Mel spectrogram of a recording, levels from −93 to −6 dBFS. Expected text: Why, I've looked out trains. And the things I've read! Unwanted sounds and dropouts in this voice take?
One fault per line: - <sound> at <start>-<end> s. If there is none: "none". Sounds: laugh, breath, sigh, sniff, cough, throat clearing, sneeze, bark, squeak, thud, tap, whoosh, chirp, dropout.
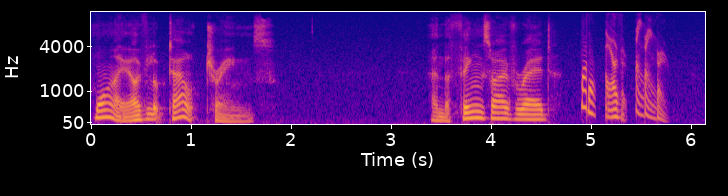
- chirp at 4.9-5.8 s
